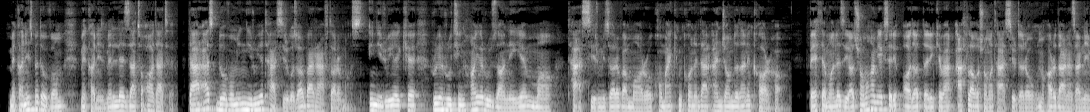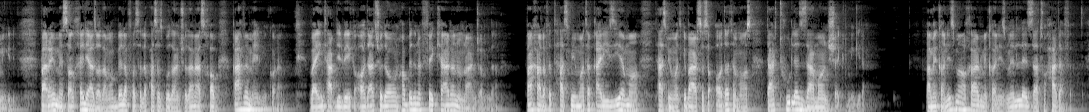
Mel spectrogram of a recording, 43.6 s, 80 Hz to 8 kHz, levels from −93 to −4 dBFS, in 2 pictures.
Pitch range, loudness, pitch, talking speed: 90-110 Hz, -18 LUFS, 100 Hz, 145 wpm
